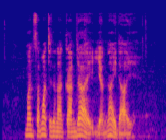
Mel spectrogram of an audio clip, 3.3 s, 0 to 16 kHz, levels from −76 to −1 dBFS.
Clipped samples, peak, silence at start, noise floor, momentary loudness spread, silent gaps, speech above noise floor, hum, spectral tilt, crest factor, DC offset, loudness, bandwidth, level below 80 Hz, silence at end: under 0.1%; -2 dBFS; 0.5 s; -49 dBFS; 8 LU; none; 28 dB; none; -5 dB/octave; 20 dB; under 0.1%; -21 LUFS; 11.5 kHz; -48 dBFS; 0.4 s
